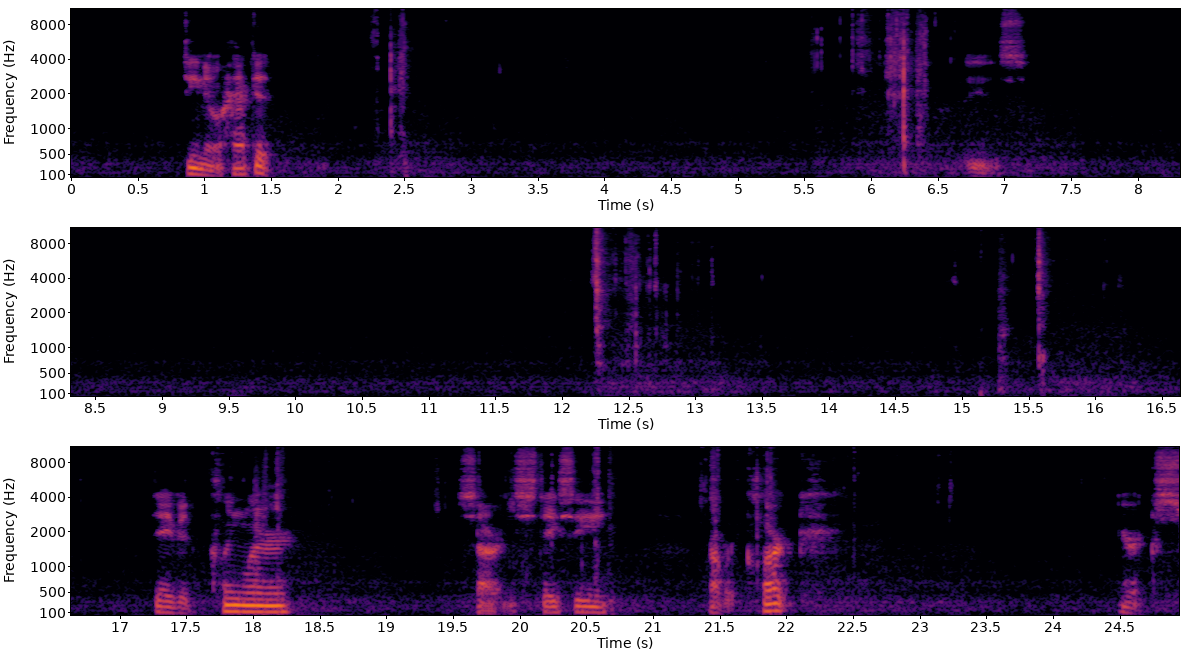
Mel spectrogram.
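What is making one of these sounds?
Stiff trading cards slide and flick against each other as a hand shuffles through a stack.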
